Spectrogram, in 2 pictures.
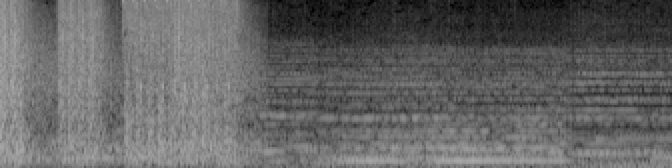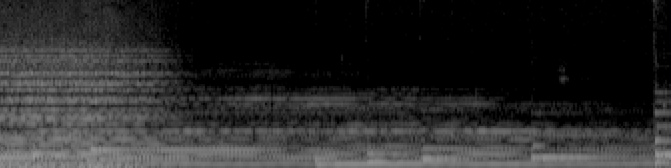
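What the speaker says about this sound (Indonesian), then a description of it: "terdengar suara senjata yang menandakan bahwa tim Hongaria telah tewas dibunuh oleh pihak Nazi Jerman" Machine-gun fire from a film scene of Nazi German soldiers rips out in loud, dense bursts for about two seconds, then gives way to a swelling orchestral score that slowly fades.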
